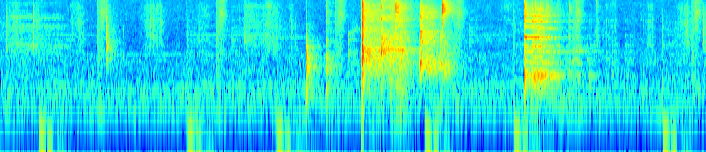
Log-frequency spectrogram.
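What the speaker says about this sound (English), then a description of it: "Just make sure each fry is laying flat on the pan." Vegan fries being spread across a metal baking pan, with scattered light clinks and scrapes of pieces and utensils against the tray, a few sharper metallic clatters mid-way.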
